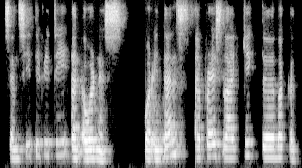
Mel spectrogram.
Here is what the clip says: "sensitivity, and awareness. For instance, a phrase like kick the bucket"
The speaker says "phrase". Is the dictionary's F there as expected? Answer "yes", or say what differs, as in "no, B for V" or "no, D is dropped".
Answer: no, P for F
